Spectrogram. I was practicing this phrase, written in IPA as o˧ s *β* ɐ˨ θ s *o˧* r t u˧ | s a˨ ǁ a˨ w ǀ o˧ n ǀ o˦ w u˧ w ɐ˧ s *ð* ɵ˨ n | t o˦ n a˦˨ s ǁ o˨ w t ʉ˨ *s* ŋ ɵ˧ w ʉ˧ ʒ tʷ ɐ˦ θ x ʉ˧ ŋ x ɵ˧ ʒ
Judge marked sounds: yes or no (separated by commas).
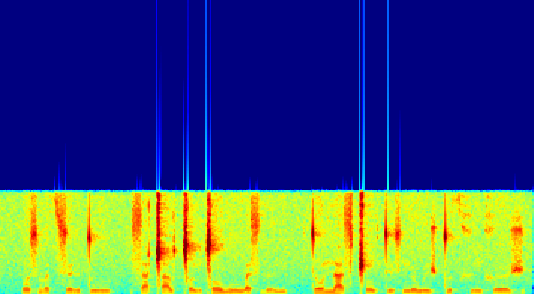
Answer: yes, no, yes, yes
